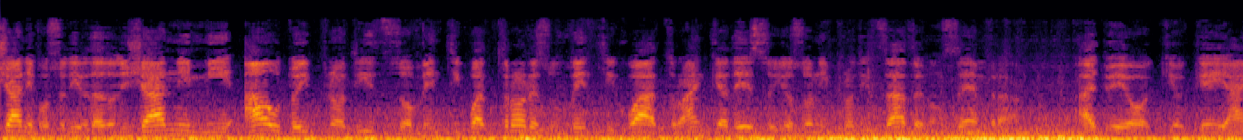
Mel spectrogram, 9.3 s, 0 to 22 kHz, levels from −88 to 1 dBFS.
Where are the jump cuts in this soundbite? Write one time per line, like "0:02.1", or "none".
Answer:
none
